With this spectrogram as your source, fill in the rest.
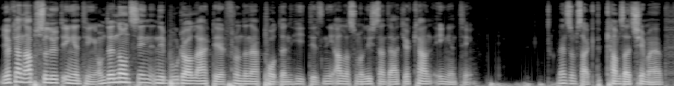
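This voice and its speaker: A man's voice: lowish voice, a little mellow, smooth, dry recording, studio quality. A man in his twenties hosting a solo podcast, rambling restlessly, swearing often and mixing in English phrases. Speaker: podcast host. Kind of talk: casual solo monologue.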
